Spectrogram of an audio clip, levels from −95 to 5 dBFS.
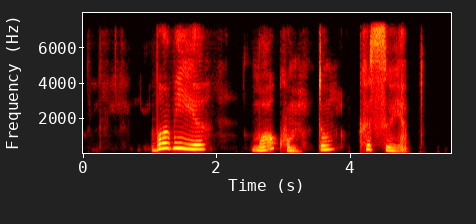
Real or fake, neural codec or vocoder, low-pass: fake; codec, 24 kHz, 0.9 kbps, WavTokenizer, small release; 7.2 kHz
